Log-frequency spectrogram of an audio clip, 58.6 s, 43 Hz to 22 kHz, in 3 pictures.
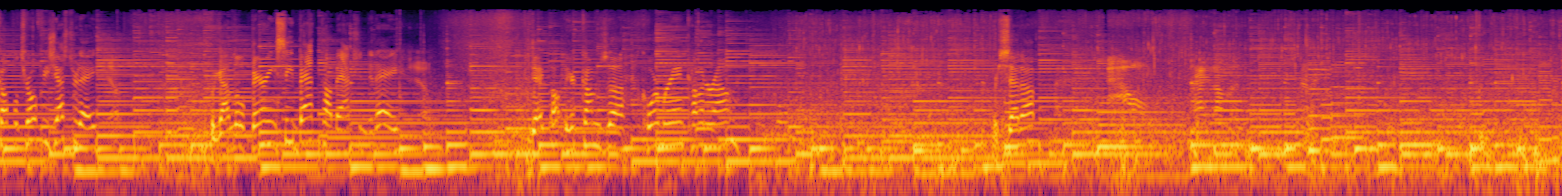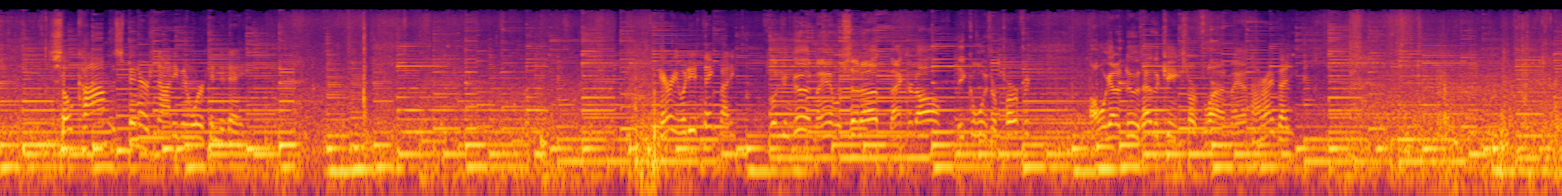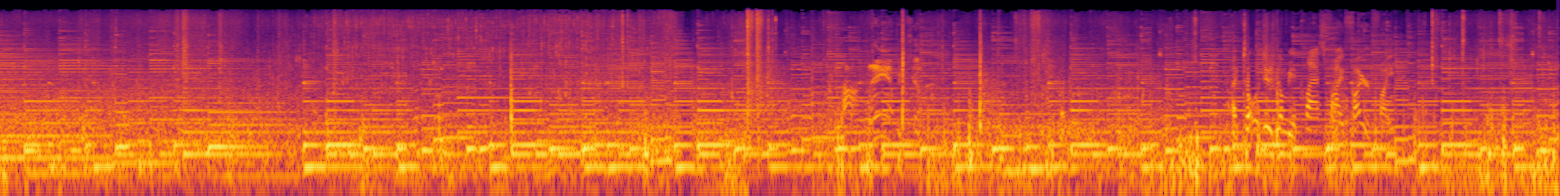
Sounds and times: Speech: 0.0s - 1.3s, 2.7s - 5.4s, 6.6s - 9.2s, 12.4s - 13.0s, 20.2s - 22.6s, 27.8s - 32.4s, 33.2s - 35.7s, 54.5s - 56.6s
Music: 0.0s - 58.5s.

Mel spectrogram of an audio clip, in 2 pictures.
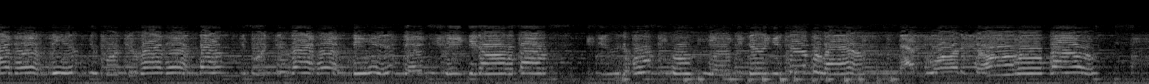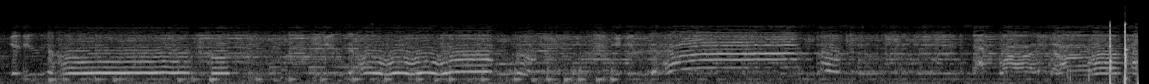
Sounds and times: Synthetic singing: 0.0s - 11.0s, 11.6s - 22.9s
Music: 0.0s - 22.9s.

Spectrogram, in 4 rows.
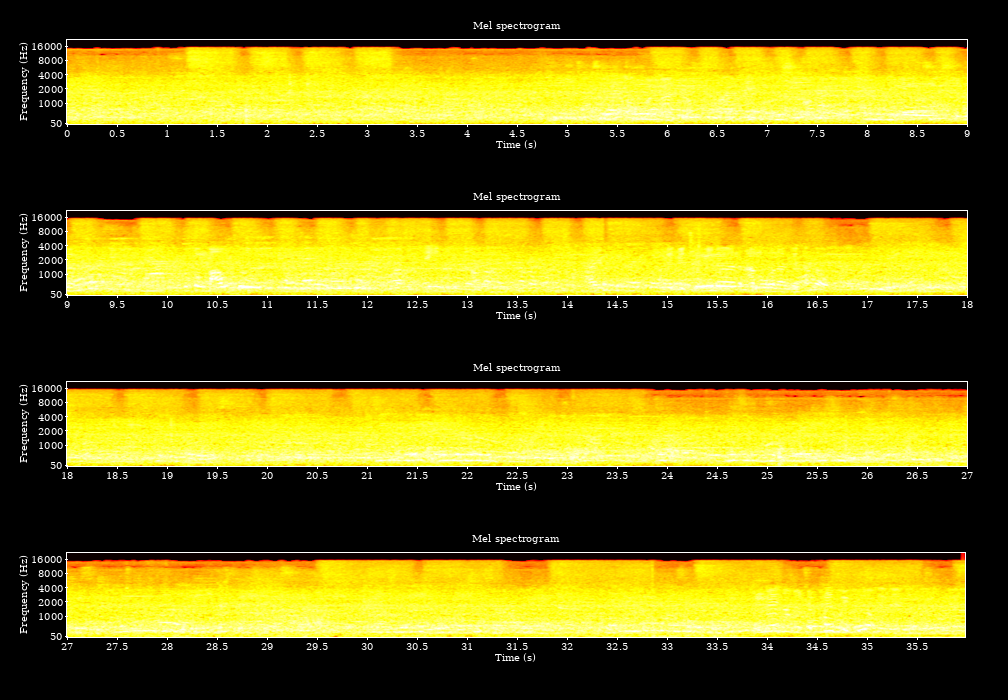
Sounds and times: Speech: 3.0s - 35.9s.

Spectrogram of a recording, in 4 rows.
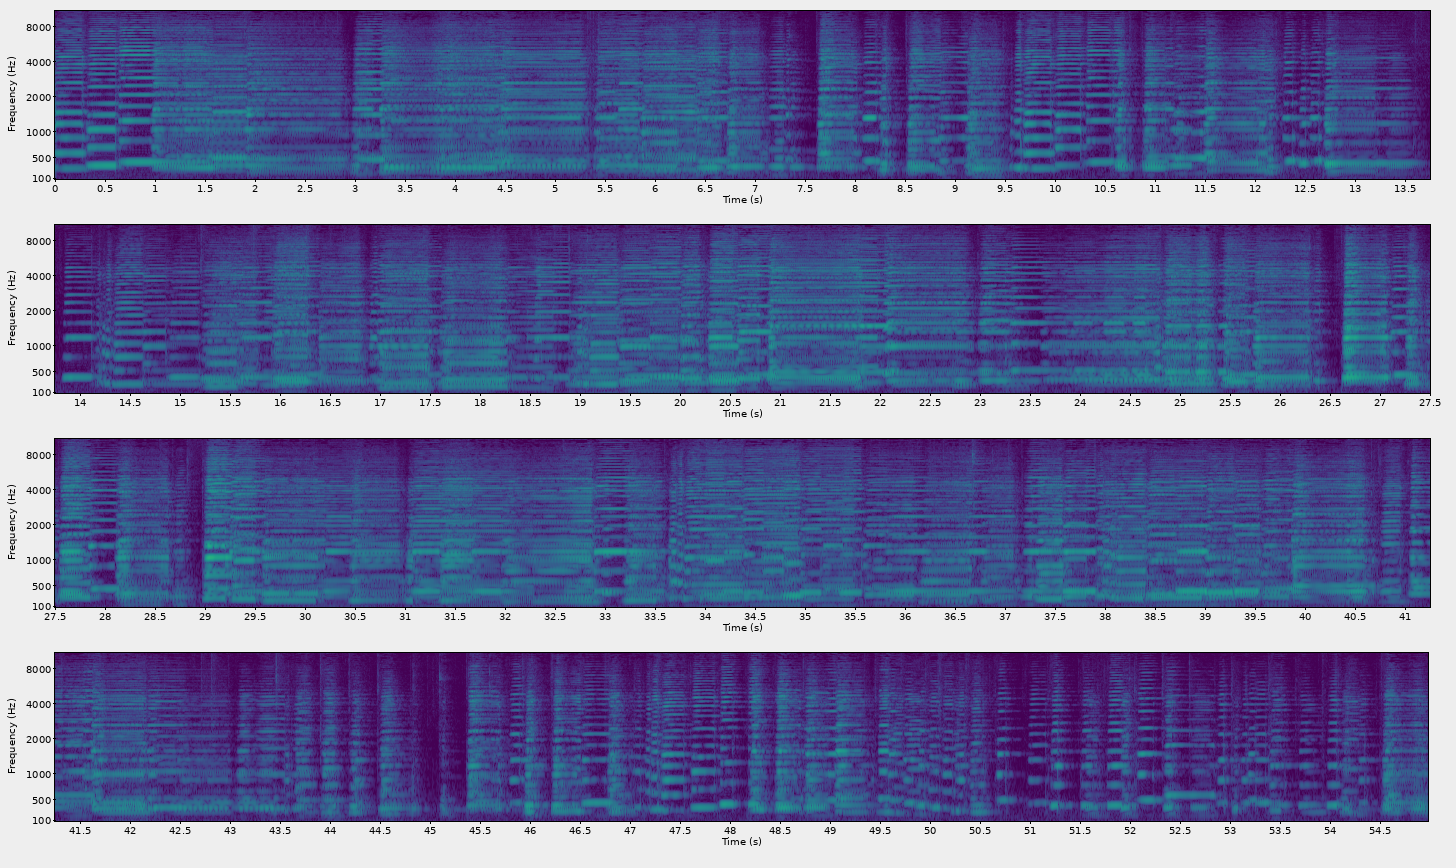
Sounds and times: Accordion: 0.0s - 54.9s.

